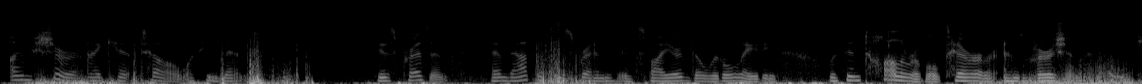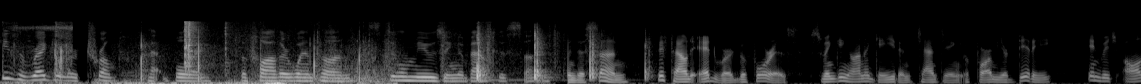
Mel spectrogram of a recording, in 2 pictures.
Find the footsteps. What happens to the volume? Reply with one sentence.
The volume of the footsteps goes down, then up.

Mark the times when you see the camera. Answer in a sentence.
The camera can be heard from 13.2 to 14.4 s.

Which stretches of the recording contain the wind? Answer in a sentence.
The wind can be heard from 0.1 to 15.5 s.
